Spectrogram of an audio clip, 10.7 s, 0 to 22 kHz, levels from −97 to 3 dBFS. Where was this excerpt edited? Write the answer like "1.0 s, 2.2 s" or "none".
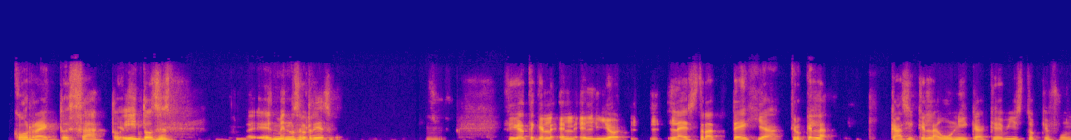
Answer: none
